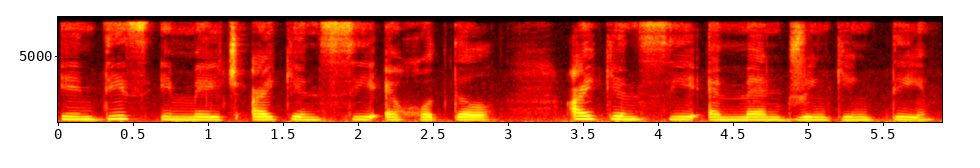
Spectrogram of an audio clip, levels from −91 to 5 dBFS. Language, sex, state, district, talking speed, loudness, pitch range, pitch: English, female, Nagaland, Kohima, 150 wpm, -17 LUFS, 200-220 Hz, 210 Hz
